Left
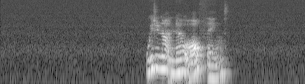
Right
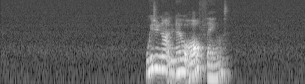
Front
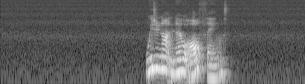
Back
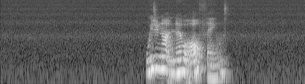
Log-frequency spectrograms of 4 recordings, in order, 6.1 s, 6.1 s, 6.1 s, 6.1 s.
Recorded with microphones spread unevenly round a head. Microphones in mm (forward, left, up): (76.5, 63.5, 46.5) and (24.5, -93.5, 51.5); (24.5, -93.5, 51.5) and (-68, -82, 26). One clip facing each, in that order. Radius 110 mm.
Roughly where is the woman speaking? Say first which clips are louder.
Even, front 2 dB; right.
